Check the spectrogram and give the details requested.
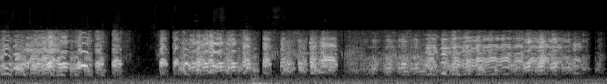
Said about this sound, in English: That sounds like a bird of some sort. Mm-hmm. Yes. Like a goose. Yes. Good job. It's a goose. Good point. Uh-huh. So this noisy, unexpected alarm clock in the park travels in a V formation and honks the whole way there.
